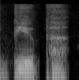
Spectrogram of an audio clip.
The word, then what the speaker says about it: Beaupre: It should be Beauper.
